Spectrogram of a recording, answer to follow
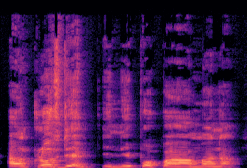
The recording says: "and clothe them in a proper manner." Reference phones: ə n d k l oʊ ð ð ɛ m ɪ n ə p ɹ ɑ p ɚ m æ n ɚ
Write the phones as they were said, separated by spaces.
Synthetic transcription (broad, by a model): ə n k l oʊ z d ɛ m ɪ n ə p ɑ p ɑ m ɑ n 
